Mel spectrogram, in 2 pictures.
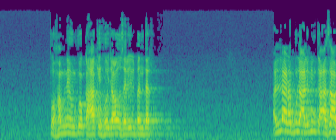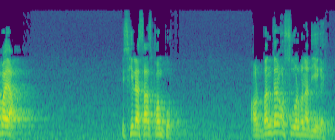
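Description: A middle-aged man speaks calmly and clearly into a close microphone, pausing between phrases.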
